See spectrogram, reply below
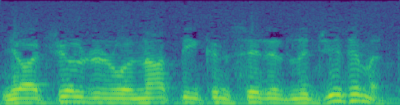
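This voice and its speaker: A man's voice: mid-range voice, normal speed, soft background music, lightly acted. Stiff pedantic imperial chamberlain, acted by a man. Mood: cold, official. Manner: formal, precise, pedantic. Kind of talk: 1970s radio drama acting. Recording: lo-fi radio recording with faint hum.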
